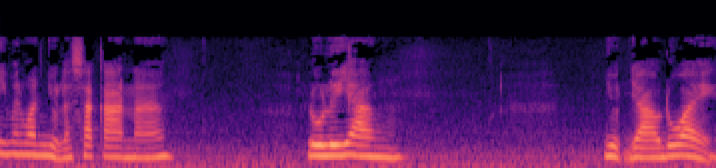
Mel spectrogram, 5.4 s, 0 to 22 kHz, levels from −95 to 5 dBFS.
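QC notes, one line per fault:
Throughout, MP3 compression: the speech has a watery, swirling texture, with nothing above 9.6 kHz, so sibilants come out dull and metallic, and consonant onsets blur. This fits a low bitrate, around 40 kbps, and is likely MP3 encoding starved of bits: the encoder discards the top band at a fixed cut-off and drops quieter frequency components, which flicker on and off between frames and leave that unstable, underwater character.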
